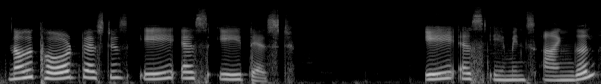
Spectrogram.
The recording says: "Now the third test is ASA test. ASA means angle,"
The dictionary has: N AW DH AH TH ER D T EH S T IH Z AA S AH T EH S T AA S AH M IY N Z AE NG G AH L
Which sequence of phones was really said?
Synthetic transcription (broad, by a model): N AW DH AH T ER D T EH S T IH Z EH S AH T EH S T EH S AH M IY N S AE NG G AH L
